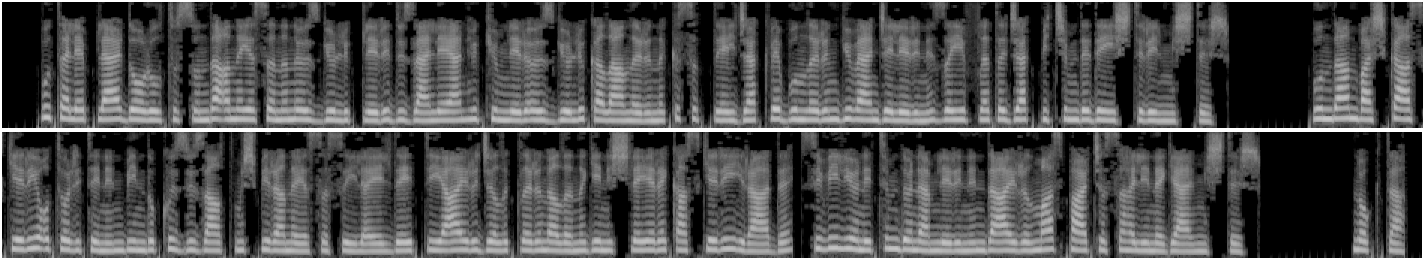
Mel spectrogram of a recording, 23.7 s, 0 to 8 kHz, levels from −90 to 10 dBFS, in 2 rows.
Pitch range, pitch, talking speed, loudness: 195-220 Hz, 205 Hz, 95 wpm, -20 LUFS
